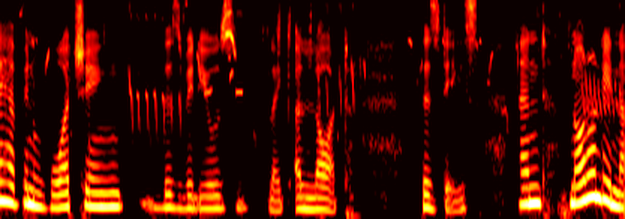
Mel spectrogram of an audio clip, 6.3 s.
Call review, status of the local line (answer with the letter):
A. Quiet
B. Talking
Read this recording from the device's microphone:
B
